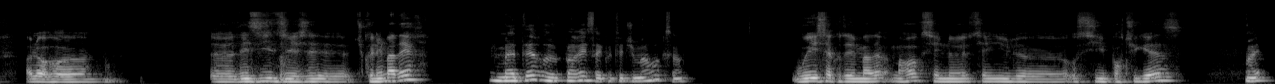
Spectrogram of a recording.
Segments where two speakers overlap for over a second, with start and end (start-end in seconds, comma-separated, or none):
none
